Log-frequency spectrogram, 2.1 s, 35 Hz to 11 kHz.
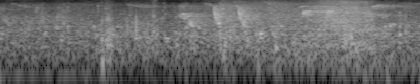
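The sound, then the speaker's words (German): A steady, hissing rush of water falling from a waterfall in a forest somewhere in South America, at 80% humidity, with scattered faint bird chirps and splashy rustles over it; no voices. “Jetzt sind wir hier irgendwo in Südamerika in einem dummen Wald. Der Wasserfall lässt nicht so viel Wasser wie ich gerade.”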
